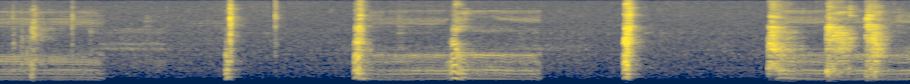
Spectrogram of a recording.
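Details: Puppy, protective and eager to play with the household cats, gives long harmonic growling whines broken by short sharp barks, with a busy stretch of overlapping barks near the end.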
